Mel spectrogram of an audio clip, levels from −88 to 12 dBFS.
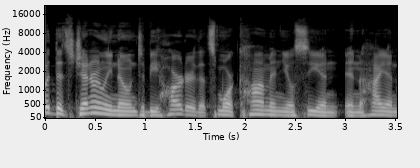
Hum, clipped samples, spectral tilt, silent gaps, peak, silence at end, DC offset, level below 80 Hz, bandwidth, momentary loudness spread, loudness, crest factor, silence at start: none; under 0.1%; -6.5 dB/octave; none; -6 dBFS; 0 s; under 0.1%; -52 dBFS; 12 kHz; 5 LU; -23 LUFS; 16 dB; 0 s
